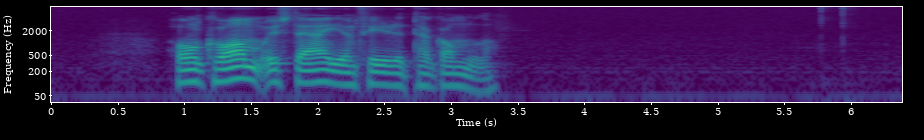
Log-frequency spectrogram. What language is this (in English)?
Faroese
